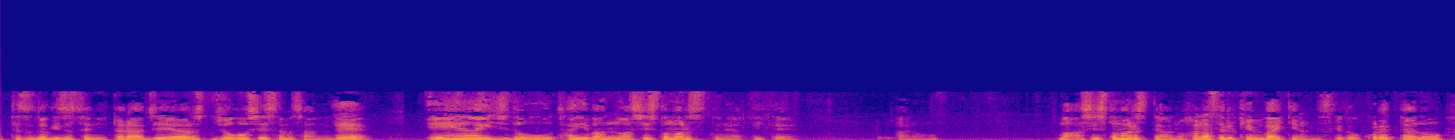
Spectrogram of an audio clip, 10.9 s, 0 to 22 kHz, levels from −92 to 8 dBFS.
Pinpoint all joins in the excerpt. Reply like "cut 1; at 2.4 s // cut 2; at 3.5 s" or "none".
none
